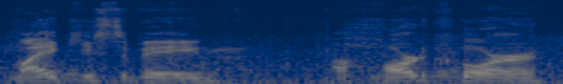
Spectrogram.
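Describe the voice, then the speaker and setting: A man's voice: a little high, level tone, unhurried, fairly bright tone. A chatty, upbeat man hosting a casual vlog, joking as he walks around an outdoor market. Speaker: vlog host. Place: outdoor flea market on a cold day. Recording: faint outdoor background noise.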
